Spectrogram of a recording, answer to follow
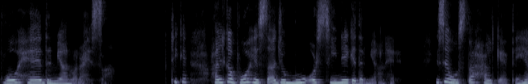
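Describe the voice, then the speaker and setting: A woman's voice: on the high side, mellow. A woman teaching Quran recitation in an online lesson, explaining patiently step by step over a diagram and mixing in English terms.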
